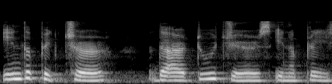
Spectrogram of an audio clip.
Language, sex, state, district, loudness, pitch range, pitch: English, female, Nagaland, Dimapur, -15 LUFS, 175-235 Hz, 185 Hz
